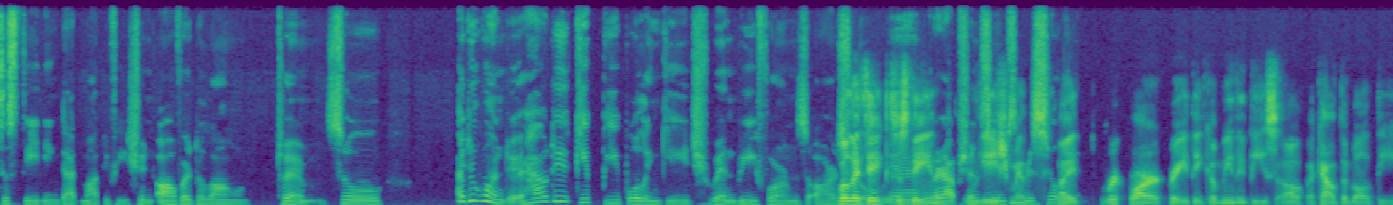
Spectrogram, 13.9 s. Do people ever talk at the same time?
Yes, from 8.4 s

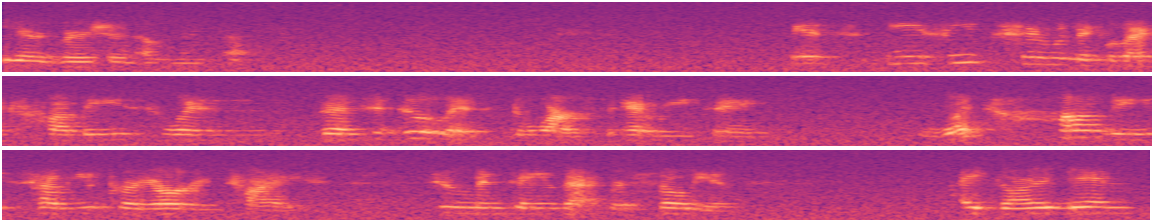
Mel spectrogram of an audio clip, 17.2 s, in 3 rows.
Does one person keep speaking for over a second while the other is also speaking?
No

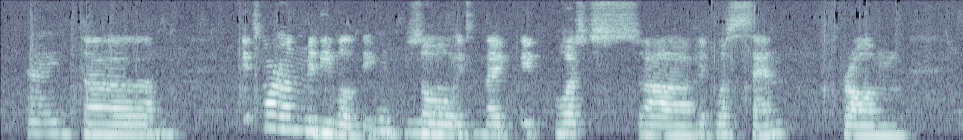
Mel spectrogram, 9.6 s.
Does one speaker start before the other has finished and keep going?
Yes, from 3.7 s

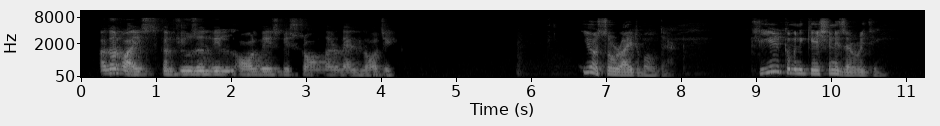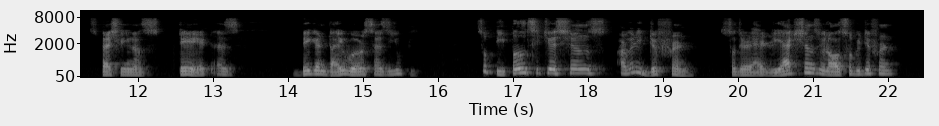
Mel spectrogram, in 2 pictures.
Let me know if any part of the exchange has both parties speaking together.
No

